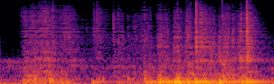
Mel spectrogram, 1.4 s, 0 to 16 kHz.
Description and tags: Wood Scrape Soft Close
Scraping a plank. Recorded in Stereo (XY) with Rode NT4 in Zoom H4.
